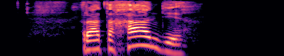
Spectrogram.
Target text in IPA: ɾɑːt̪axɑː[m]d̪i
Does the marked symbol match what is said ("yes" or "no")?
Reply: no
